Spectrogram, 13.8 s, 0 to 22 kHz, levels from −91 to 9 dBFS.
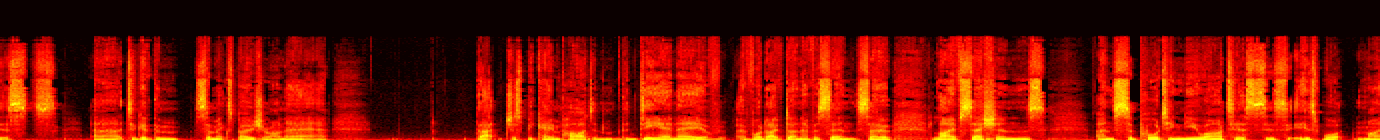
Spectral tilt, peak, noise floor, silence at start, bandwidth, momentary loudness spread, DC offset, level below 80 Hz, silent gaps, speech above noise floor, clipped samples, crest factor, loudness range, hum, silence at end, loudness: -4 dB/octave; 0 dBFS; -54 dBFS; 0 s; 16.5 kHz; 12 LU; under 0.1%; -34 dBFS; none; 34 dB; under 0.1%; 20 dB; 9 LU; none; 0 s; -19 LUFS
